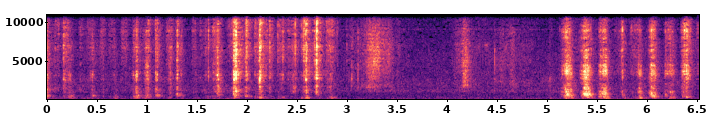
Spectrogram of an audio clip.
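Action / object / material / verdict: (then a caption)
scrape / black-coated scratch-art paper card scratched with a wooden stylus / coated paper / none. A wooden stylus scratches across a flat, black-coated scratch-art paper card in quick, dry, raspy strokes. The scratching comes in bursts, grows quieter and sparser in the middle, then returns in a louder, denser cluster of bright strokes near the end.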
